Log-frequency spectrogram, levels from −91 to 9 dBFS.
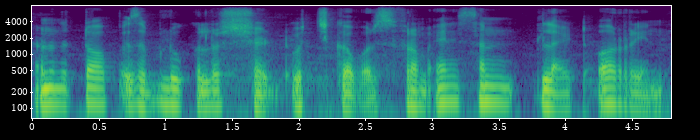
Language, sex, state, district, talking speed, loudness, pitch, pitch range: English, male, Karnataka, Bangalore, 190 wpm, -18 LUFS, 115 Hz, 105-120 Hz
